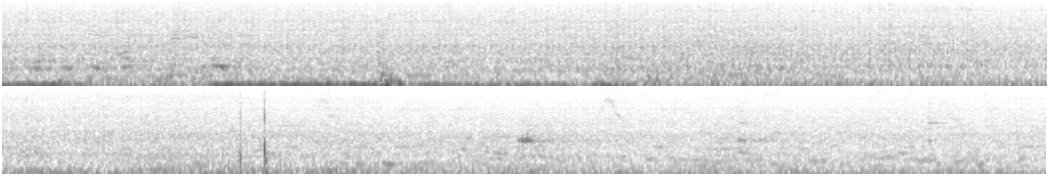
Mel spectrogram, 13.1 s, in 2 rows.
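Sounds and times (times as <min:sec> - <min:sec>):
car engine running: 0:00.0 - 0:08.6.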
